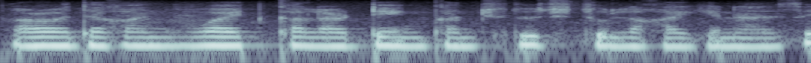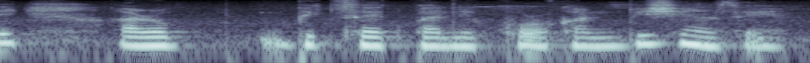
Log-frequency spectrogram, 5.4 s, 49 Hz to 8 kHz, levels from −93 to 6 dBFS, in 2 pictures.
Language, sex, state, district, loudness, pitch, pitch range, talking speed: Nagamese, female, Nagaland, Dimapur, -16 LUFS, 200 Hz, 195-205 Hz, 220 wpm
